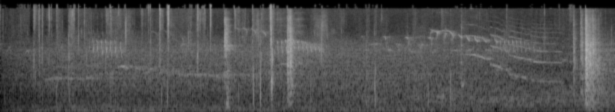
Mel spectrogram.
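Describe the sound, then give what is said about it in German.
Ambience of the busy entrance hall of the Raphael-Klinik hospital, a large hall full of people. A steady background wash carries scattered clicks, knocks and door sounds, with a sharp clatter near the end. “Hier ist ja viel los. Fast so viele Leute wie am Bahnhof. Die Eingangshalle der Raphael-Klinik ist ja auch fast so groß wie eine kleine Bahnhofshalle.”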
